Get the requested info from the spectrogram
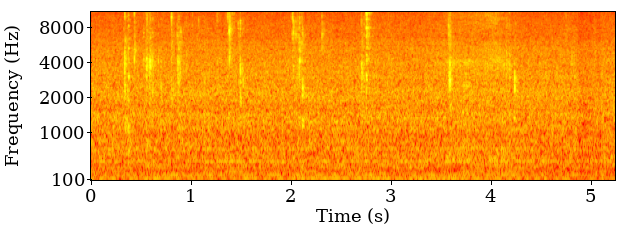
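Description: Balut eggshells being cracked and peeled by hand, giving scattered small crackling clicks, mixed with close chewing. A steady low hum runs underneath.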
